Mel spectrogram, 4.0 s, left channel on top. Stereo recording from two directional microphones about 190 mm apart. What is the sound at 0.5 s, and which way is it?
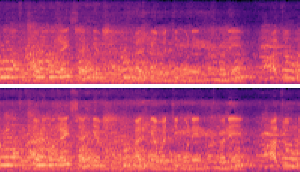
Speech, centre (ahead or behind).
